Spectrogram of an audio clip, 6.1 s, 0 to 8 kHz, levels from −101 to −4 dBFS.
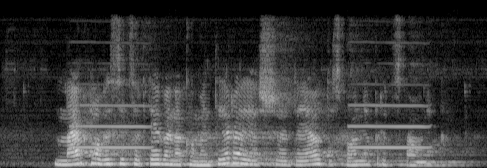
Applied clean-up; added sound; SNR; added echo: none; Wind instrument, woodwind instrument; 11 dB; reverberation time 1.6 s.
